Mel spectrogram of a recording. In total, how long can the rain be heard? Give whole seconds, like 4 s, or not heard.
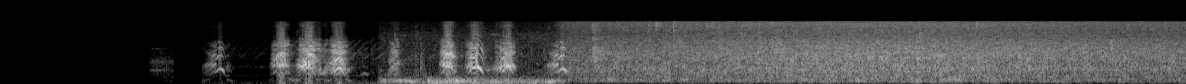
8 s.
